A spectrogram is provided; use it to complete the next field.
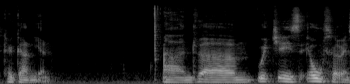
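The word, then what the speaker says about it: Kirkgunzeon: Now, if you're reading the comments, it does look like it's Kirkgunzion, but it is pronounced Kagunyan, and which is also in southwest Scotland, a few miles from here.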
